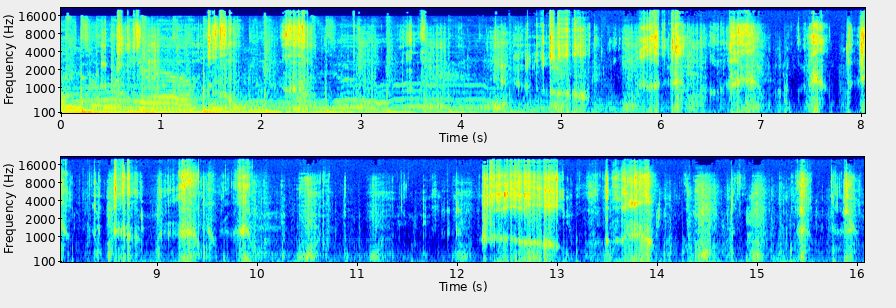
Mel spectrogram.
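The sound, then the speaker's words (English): Loud crunching of someone chewing potato chips, with sharp repeated bites and brittle cracks in an irregular rhythm and no talking. “Hey guys, we're recording and we're gonna start with some chewing.”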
